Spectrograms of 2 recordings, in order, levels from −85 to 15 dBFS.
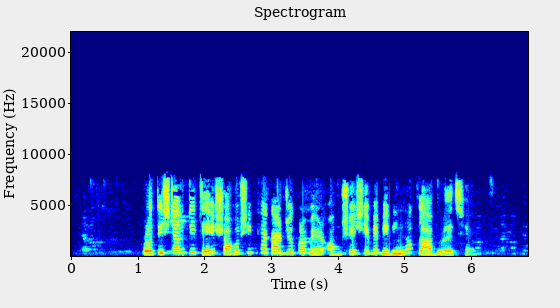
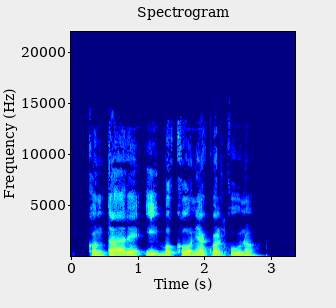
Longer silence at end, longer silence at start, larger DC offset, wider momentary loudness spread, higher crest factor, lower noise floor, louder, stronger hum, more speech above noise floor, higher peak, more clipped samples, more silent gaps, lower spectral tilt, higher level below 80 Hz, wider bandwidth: first, 0.75 s vs 0.55 s; about the same, 0.2 s vs 0.3 s; neither; about the same, 7 LU vs 7 LU; about the same, 18 dB vs 18 dB; second, -54 dBFS vs -67 dBFS; first, -16 LUFS vs -27 LUFS; neither; about the same, 38 dB vs 40 dB; first, 0 dBFS vs -8 dBFS; neither; neither; second, -1.5 dB/octave vs -6.5 dB/octave; first, -54 dBFS vs -60 dBFS; second, 8.2 kHz vs 14.5 kHz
